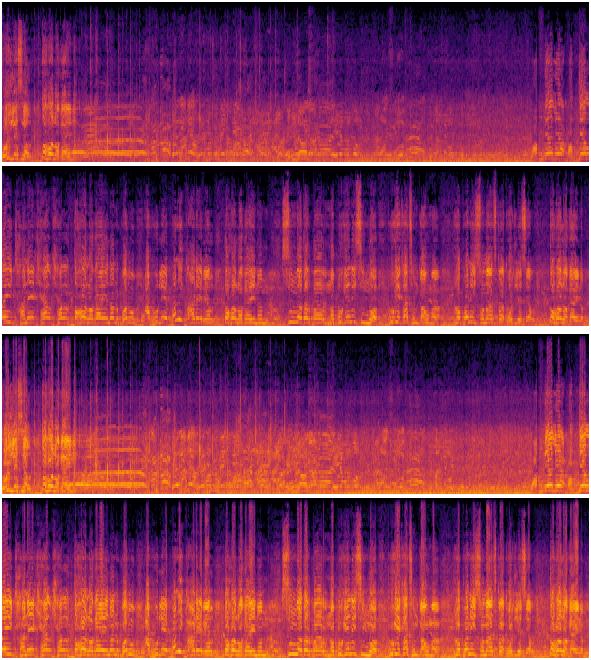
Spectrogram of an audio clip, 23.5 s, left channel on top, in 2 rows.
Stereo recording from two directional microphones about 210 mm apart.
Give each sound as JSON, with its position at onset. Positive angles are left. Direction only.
{"t": 0.0, "sound": "a man's voice", "side_deg": -15}
{"t": 10.8, "sound": "a man's voice", "side_deg": -15}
